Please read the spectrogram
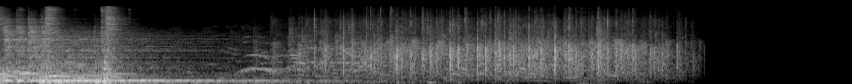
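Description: A live band ends a number with a few last drum-kit hits and a held low note, followed by audience applause and voices in a small club. It all cuts off suddenly about seven seconds in.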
